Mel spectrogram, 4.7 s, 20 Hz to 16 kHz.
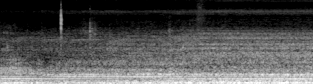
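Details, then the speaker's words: Newly installed Eberspacher diesel heater in a 2021 Mercedes Sprinter van, running: quiet, steady low hum with soft fuel-pump ticking, pumping hot air; smooth, even, normal operation. "thing is very quiet, but it's pumping, oh yeah, hot air."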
